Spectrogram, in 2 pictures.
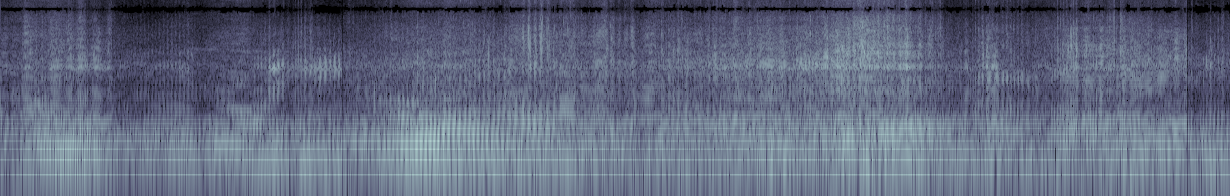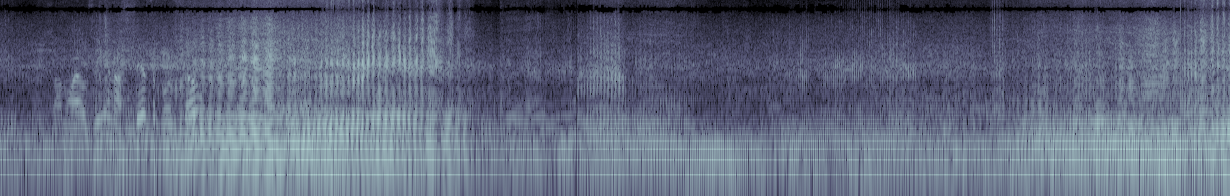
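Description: Motocross dirt bike engines revving up and down as the bikes race around the track and take jumps, swelling loudest as bikes pass about five seconds in, again around eighteen to twenty seconds, and near the end.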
